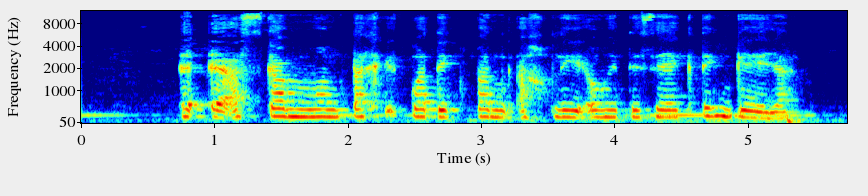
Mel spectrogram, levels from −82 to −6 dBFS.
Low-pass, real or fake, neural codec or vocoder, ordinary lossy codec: 10.8 kHz; real; none; Opus, 24 kbps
